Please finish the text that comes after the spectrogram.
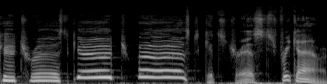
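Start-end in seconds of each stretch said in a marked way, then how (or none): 0.0-2.0 high eerie ghost voice, stretched very slow. Telling a joke about a guy woken at night by a voice: ghostly voice. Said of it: "The voice says".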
